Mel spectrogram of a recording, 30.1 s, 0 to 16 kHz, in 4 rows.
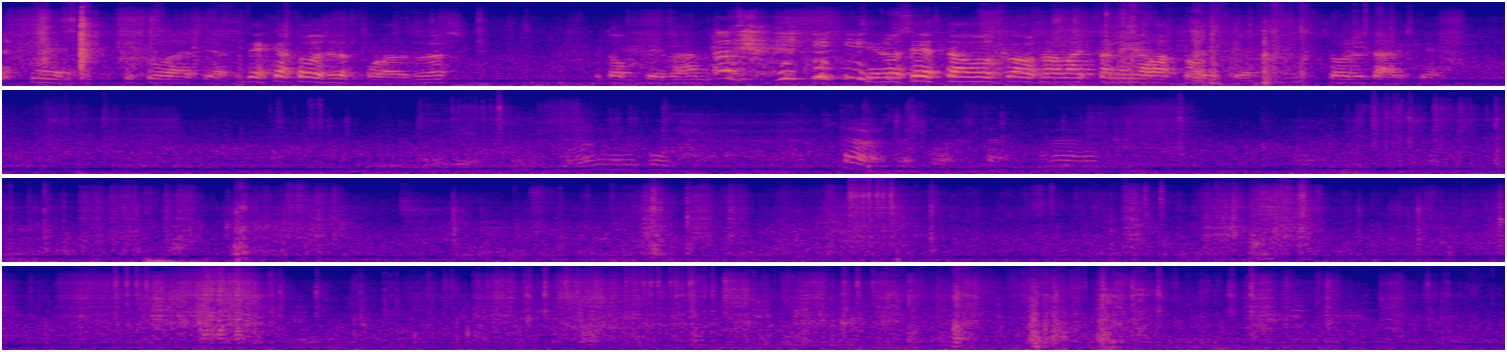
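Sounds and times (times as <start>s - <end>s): clothing rustling and scuffing: 0.0s - 8.0s.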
